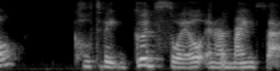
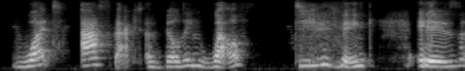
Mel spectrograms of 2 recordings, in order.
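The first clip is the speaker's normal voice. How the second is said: ordinary delivery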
